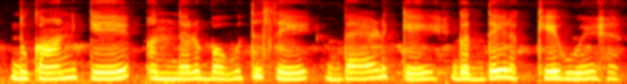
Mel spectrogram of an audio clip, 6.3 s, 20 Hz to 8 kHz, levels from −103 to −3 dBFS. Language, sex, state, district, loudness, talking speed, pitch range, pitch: Hindi, female, Uttar Pradesh, Saharanpur, -15 LUFS, 105 wpm, 220-245 Hz, 230 Hz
